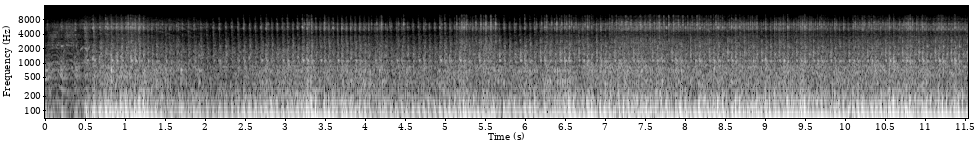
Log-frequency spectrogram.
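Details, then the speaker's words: Tractor started after sitting three months in the snow, glow plugs warmed first: a brief rough crank, then the diesel catches and clatters on at a steady, slightly uneven idle; rough, but it started. "ruff rotten but she started that's pretty good percent for three months"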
